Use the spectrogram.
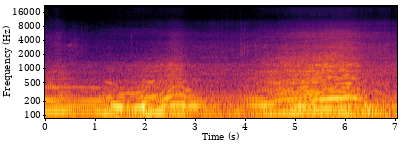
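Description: A 2021 RAM TRX truck accelerates hard, its engine note climbing in pitch through a couple of surges, loud and close from inside the cab with no talking.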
